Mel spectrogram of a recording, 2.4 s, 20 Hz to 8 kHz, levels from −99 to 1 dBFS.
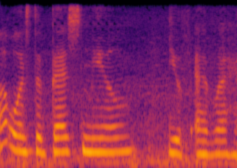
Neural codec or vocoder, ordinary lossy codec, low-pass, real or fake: codec, 16 kHz in and 24 kHz out, 1 kbps, XY-Tokenizer; none; 7.2 kHz; fake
